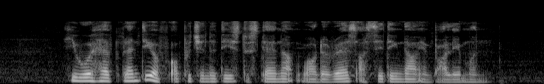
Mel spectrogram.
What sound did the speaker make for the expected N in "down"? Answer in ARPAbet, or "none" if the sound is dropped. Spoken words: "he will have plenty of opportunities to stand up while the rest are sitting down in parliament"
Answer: N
